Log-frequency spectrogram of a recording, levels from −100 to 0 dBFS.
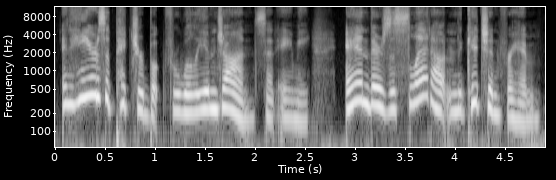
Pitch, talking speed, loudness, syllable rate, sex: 230 Hz, 255 wpm, -16 LUFS, 6.5 syllables/s, female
